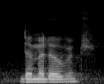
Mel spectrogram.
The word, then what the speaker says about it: Demidovich: How do you pronounce that? Demovich.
